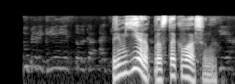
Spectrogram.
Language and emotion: Russian, positive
